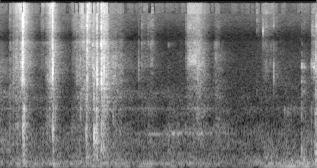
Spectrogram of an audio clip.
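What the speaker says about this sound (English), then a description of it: "Let's just get few more cards." Tarot cards being shuffled for a reading: quick close papery flicks and riffles, clustered at the start and then thinning to a softer shuffle.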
